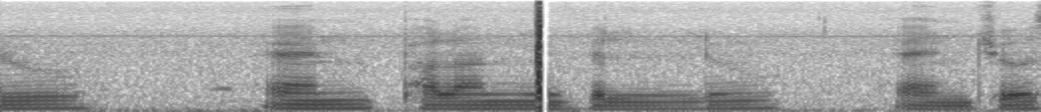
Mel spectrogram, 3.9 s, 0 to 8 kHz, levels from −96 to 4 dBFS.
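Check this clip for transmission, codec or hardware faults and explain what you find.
One fault: a wireless microphone squelch dropout from 2.00 to 2.06 s. The FM radio link fades, the receiver's squelch mutes the output, and the speech gives way to a short burst of hiss, about 35 ms of near silence, then returns.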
